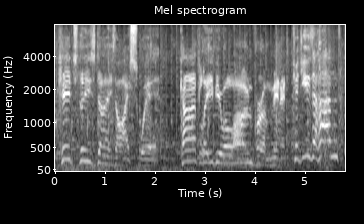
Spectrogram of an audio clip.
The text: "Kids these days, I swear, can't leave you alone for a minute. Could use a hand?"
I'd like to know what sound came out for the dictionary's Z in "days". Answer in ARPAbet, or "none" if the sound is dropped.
Z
